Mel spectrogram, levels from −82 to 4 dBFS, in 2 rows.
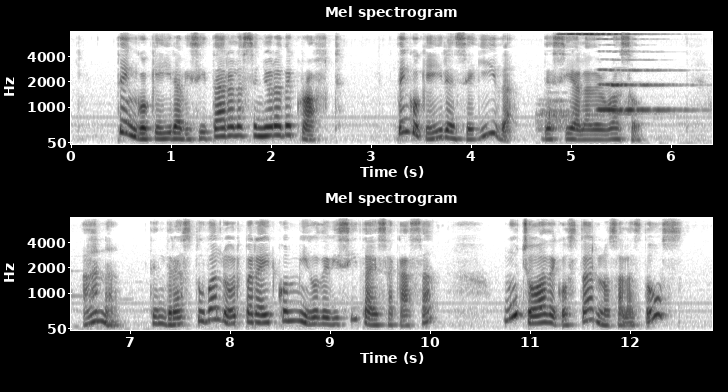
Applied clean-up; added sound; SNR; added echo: none; Squeak; 2 dB; none.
